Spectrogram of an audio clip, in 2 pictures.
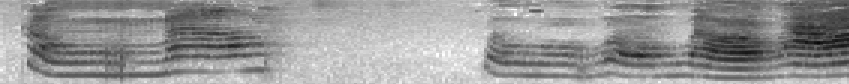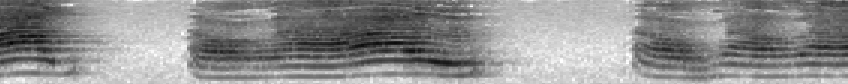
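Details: An angry cat gives four loud, long, wailing yowls, each one to two seconds, with a warbling, bending pitch and short silences between them.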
